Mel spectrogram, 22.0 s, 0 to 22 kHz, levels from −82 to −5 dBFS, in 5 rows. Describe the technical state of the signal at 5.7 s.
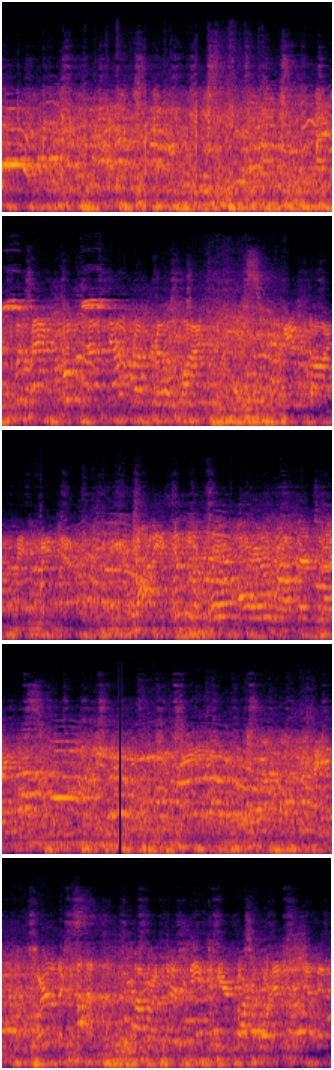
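At 5.70 s the signal drops out as a block of digital silence, a gap of about 4 ms in which the sound cuts out and then resumes. With no fade at either edge, the abrupt transitions make the gap read as a tick or dip rather than as silence.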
